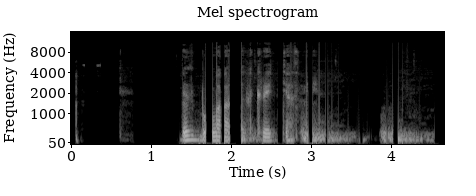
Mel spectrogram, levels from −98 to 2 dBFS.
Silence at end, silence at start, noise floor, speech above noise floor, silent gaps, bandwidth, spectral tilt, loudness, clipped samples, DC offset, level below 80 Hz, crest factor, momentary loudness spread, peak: 0.15 s; 0.05 s; under -90 dBFS; over 54 dB; 0.17-0.60 s, 0.79-1.31 s, 2.06-2.12 s; 11.5 kHz; -7.5 dB/octave; -40 LUFS; under 0.1%; under 0.1%; -64 dBFS; 20 dB; 21 LU; -20 dBFS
